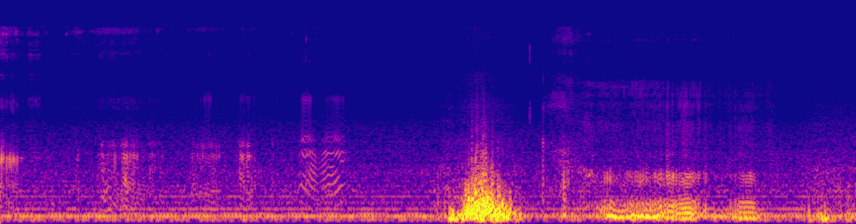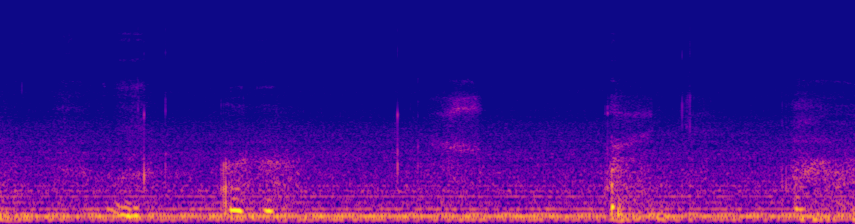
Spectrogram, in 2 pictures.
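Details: Self-recorded person snoring very loudly while asleep and drooling: loud, low, rough snorting breath noise with irregular snore bursts over a steady background hum.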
